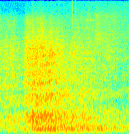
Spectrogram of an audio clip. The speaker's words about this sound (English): Danny's eyes pop open and look up as he hears a plane overhead.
